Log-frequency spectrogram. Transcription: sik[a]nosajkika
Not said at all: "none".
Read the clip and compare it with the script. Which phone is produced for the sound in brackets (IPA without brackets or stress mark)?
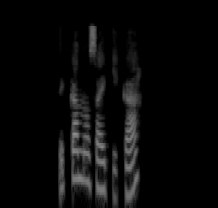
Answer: a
